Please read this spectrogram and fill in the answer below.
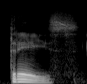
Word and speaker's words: três: Três. This E is a closed E.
